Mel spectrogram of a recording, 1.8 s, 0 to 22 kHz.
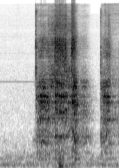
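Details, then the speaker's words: Suzuki 800cc low-compression V-twin bobber with its battery drained to 11.2 V, on a Topdon T01 jump starter after a 30-second charge wait: two short hissy whirring cranks with no firing. It does not start; the jump is not immediate. "almost all right so it's not in immediate jump start it's not like connecting a battery to battery or anything like that"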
